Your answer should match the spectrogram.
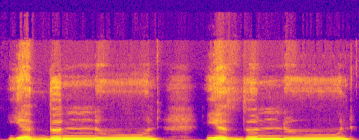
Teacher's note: Okay, so you have to stop the airflow. You have to say yadhunnun without making here a buzzing sound like yazunnun. No, it's yadhunnun, yadhunnun, and this is heavy as well.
